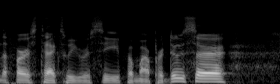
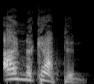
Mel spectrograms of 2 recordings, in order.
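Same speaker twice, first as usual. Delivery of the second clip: higher put-on Nigerian-style accent; Will Smith Concussion accent; 9 semitones higher, 4 dB louder than usual. Shown as a demonstration. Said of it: "No, say".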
